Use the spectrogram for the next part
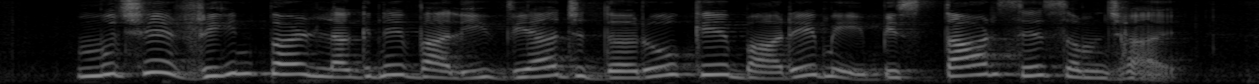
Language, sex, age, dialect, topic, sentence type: Hindi, female, 18-24, Hindustani Malvi Khadi Boli, banking, question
